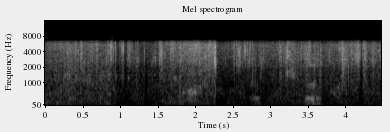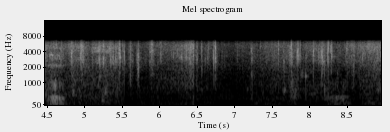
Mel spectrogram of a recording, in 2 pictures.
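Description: Hamadryas baboons giving several short, low grunts amid crackling and rustling.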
